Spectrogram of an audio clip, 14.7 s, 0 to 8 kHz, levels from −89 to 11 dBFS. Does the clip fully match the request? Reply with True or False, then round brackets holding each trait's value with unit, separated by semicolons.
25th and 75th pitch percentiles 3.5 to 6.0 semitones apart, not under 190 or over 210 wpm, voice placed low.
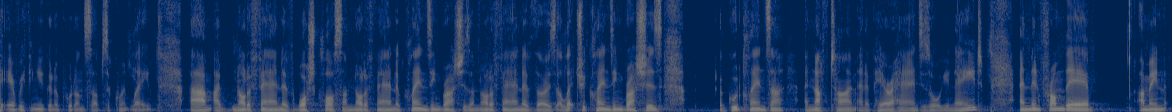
True (3.8 semitones; 205 wpm; 95 Hz)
